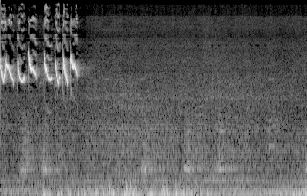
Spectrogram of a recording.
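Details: Quick run of about seven high, sharp, curling chirps from a white-eye, followed by several seconds of low background rumble with no further song.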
